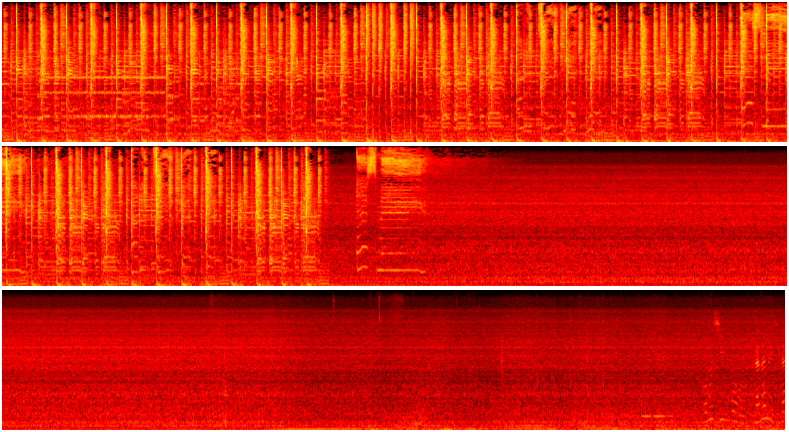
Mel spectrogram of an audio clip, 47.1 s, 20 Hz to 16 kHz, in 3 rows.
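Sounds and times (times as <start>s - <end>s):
tyre and road rumble: 0.0s - 10.5s
car engine: 0.0s - 46.8s.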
